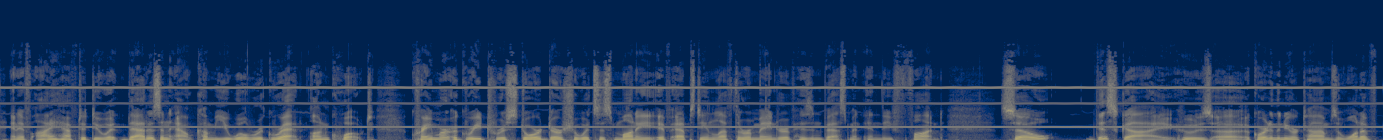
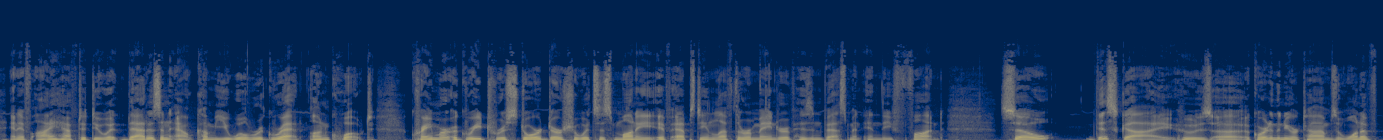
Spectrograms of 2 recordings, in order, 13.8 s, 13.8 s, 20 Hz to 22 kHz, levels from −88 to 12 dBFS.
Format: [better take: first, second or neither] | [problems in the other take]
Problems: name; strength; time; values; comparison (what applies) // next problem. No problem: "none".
second | high-pitched whine; loud; throughout; 2 kHz, 10 dB below the speech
